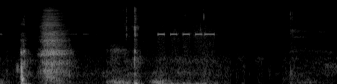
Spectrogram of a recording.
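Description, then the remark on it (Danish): A wristwatch alarm beeps in a quick run of thin, high-pitched pips, fairly faint, amid rustling and fumbling as someone looks for it in a deep pocket while fishing. “Nu biber uret.”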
